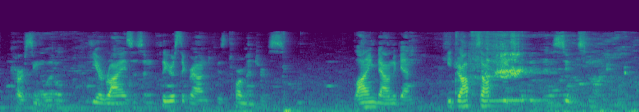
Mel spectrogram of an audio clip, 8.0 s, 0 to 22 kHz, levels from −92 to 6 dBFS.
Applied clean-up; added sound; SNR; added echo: classical method WPE with log-MMSE.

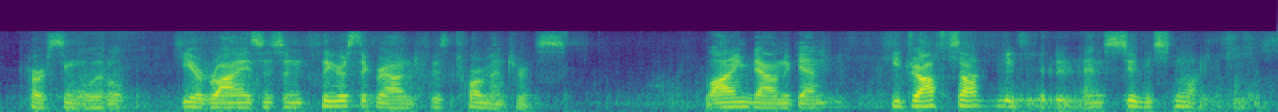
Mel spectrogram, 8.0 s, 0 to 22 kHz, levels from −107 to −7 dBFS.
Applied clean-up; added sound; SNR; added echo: neural separator model SepFormer DNS4.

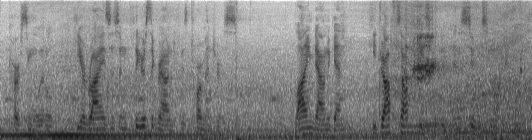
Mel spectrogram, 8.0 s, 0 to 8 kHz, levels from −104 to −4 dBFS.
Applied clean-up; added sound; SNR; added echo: none; Car; -3 dB; reverberation time 2.4 s.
